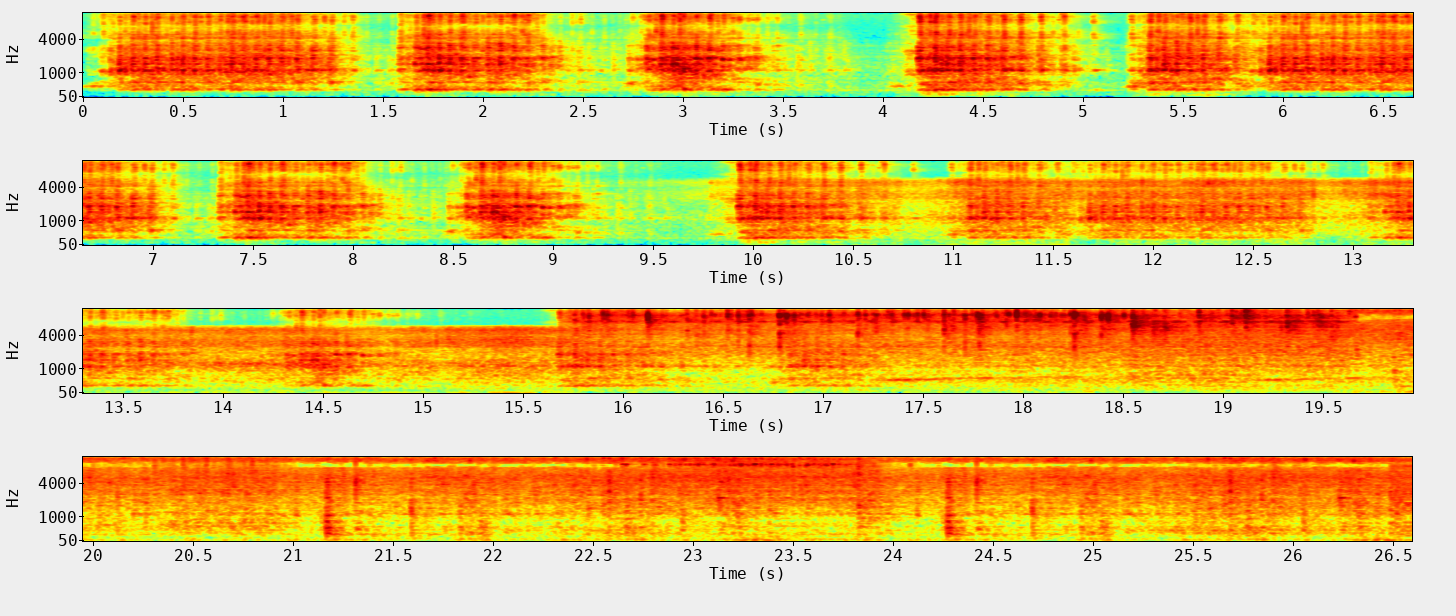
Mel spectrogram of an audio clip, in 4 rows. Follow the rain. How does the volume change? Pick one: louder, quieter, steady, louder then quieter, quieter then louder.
louder.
